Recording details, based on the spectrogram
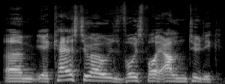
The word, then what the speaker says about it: Alan Tudyk: It's Alan Tudyk.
